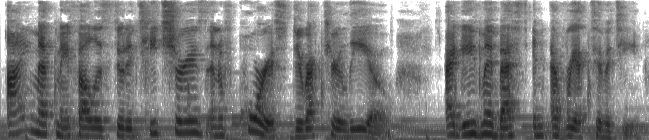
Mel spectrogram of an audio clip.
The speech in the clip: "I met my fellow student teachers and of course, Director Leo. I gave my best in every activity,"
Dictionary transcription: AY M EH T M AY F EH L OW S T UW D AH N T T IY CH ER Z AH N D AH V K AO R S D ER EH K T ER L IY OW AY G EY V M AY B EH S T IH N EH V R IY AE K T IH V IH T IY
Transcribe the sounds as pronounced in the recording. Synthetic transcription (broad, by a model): AY M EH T M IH F EH L OW S T UW D N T T IY CH ER Z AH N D AH V K AO R S D ER EH K T ER L IY OW AY G EY V M AY B EH S T IH N EH V R IY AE K T IH V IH T IY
